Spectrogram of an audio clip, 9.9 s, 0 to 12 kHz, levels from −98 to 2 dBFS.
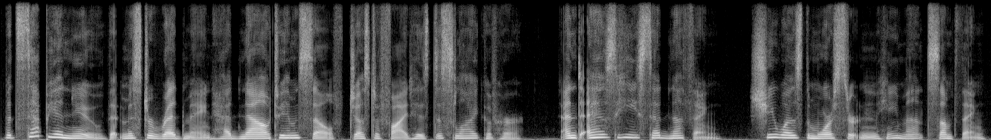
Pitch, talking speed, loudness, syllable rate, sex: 175 Hz, 170 wpm, -19 LUFS, 4.3 syllables/s, female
